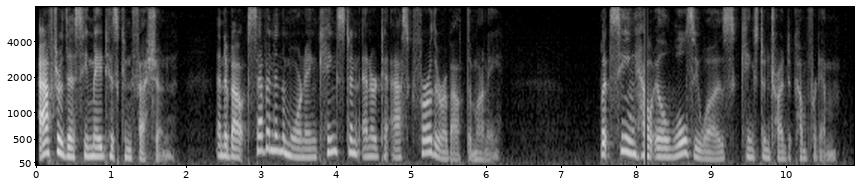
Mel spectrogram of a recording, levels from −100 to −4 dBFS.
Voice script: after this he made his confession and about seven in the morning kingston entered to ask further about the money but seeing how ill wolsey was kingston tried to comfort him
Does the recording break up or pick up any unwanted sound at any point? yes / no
yes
